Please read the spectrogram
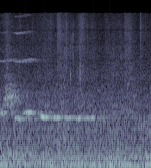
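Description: Birds calling with thin whistled notes: one long, even whistle in the first second, with a few faint high chirps, over a steady low room hum.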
